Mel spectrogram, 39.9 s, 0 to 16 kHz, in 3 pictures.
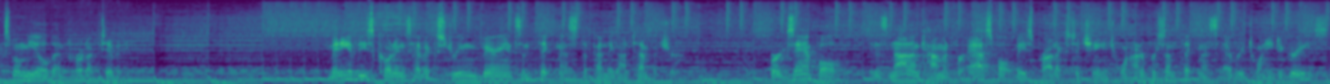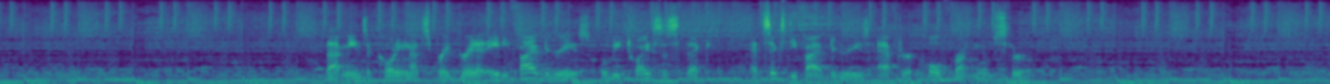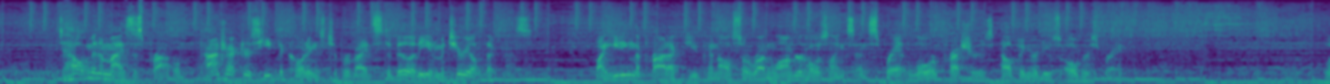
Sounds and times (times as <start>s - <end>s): Speech: 0.0s - 1.4s, 3.3s - 7.0s, 7.7s - 13.3s, 16.6s - 23.8s, 27.1s - 38.0s
Music: 0.0s - 39.9s.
